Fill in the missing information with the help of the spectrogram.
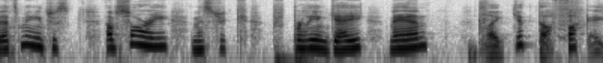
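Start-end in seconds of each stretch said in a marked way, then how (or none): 0.0-4.3 mock groveling, scared pleading voice, higher, louder. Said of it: "quivering in a corner".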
